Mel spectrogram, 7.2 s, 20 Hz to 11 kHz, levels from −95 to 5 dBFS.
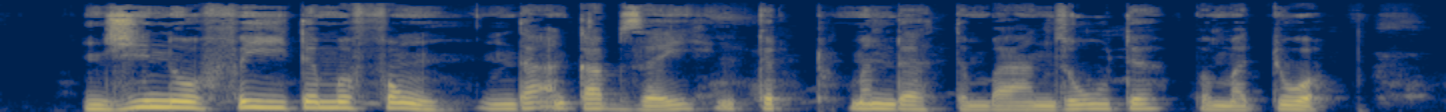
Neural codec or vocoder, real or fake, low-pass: none; real; 9.9 kHz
